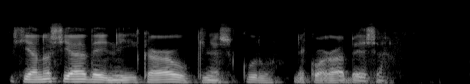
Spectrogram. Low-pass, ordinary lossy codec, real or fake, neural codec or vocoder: 7.2 kHz; none; fake; codec, 16 kHz, 4.8 kbps, FACodec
